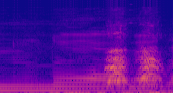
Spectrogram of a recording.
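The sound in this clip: Barking from Iditarod sled dogs at the ceremonial start: two sharp, noisy bursts rise over a steady low hum while a man talks.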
